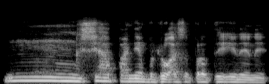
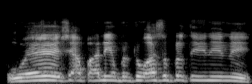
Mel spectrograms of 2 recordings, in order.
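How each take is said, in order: First: Long loud hum, then a raised questioning voice; God's pleased wonder. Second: High-pitched cry of amazement, opening loud; God's excited exclamation. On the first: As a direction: act out God noticing a beloved prayer. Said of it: "itu doa yang paling disayang sama Tuhan". (suara Tuhan yang terkesan, bertanya-tanya) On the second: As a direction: call out high, as God searching for who prayed. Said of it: "dicari kamu sama Tuhan". (seruan kagum Tuhan, melengking tinggi) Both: Acted.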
